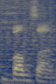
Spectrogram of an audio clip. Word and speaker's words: Beom-san: Fun fact: Beom-san apparently pronounced Bumsan.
